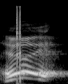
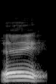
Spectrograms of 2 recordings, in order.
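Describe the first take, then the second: First: It is shouted very loudly, with exaggerated force. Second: It is shouted at an ordinary, moderate loudness.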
